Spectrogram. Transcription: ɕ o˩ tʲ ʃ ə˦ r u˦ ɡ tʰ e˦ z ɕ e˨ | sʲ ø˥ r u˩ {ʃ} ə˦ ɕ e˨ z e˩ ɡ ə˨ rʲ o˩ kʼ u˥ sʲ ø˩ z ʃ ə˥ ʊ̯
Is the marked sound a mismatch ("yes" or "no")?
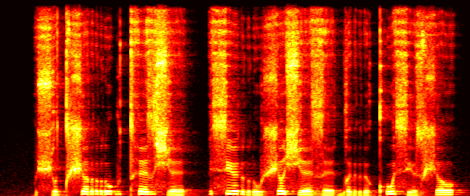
no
